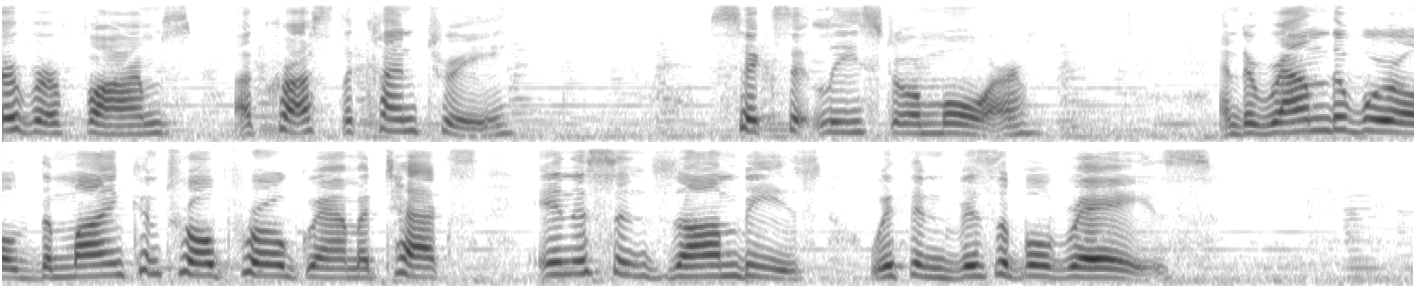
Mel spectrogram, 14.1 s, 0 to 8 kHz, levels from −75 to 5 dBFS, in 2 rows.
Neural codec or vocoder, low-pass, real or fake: none; 7.2 kHz; real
